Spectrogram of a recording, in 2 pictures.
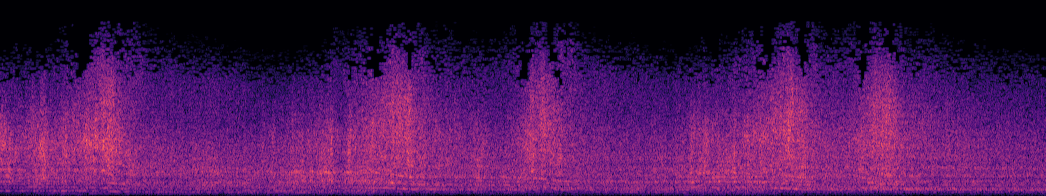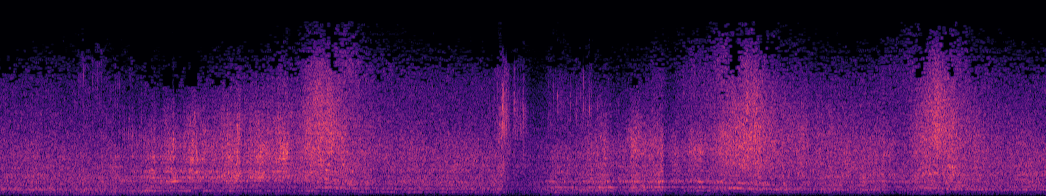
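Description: Race car engines drop in pitch as each car passes close by.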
